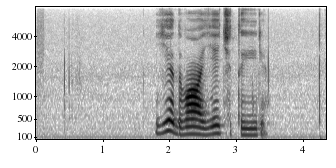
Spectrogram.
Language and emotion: Russian, sad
